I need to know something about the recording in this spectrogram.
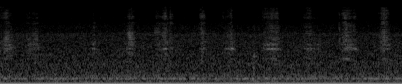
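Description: A metal rod scraping and poking through crumbly magnesium nitride and magnesium oxide residue, making a series of short, irregular scratches over a steady low hum.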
